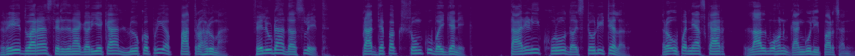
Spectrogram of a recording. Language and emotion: Nepali, neutral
